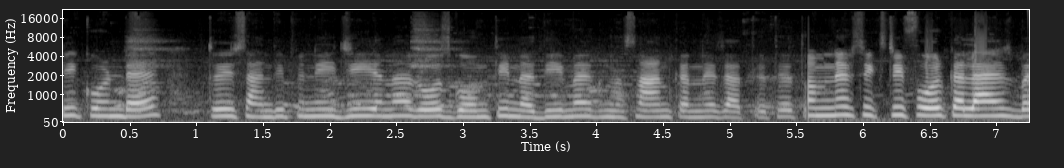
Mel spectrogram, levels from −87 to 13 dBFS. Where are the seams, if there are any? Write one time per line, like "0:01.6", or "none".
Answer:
0:05.5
